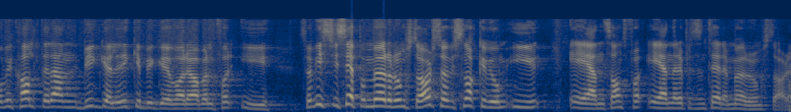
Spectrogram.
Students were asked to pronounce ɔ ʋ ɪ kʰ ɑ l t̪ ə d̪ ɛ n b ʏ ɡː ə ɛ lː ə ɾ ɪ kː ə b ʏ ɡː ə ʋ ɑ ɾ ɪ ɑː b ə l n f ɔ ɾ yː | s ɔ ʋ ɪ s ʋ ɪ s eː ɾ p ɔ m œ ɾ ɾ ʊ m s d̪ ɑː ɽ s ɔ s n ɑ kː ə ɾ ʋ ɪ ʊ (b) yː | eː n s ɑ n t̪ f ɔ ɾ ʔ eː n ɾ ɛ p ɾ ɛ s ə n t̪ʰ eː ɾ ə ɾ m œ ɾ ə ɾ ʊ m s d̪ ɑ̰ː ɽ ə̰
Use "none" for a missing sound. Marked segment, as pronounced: m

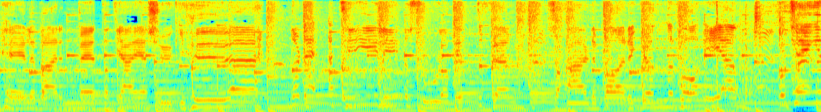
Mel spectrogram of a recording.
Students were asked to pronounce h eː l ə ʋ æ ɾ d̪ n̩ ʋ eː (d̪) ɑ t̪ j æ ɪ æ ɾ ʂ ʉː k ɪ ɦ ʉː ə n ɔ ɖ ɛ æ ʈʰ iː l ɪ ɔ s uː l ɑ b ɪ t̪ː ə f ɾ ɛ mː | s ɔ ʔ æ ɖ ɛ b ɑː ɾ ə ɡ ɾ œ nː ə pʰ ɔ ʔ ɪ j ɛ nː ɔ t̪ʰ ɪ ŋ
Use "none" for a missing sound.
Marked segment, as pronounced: t̪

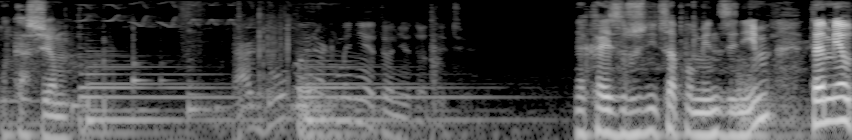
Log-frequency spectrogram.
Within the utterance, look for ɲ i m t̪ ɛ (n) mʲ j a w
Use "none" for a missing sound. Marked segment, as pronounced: n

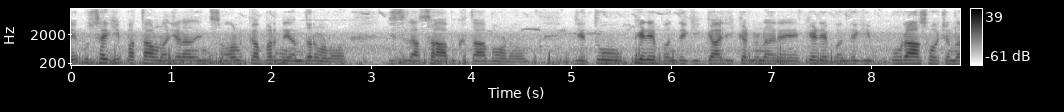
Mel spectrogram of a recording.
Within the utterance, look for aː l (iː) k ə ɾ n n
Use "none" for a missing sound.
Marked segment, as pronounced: iː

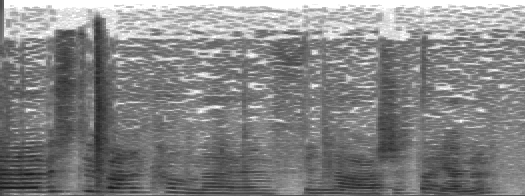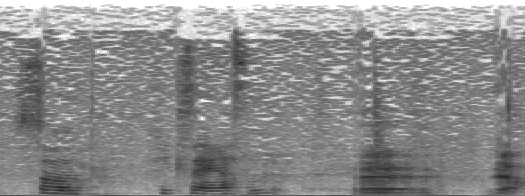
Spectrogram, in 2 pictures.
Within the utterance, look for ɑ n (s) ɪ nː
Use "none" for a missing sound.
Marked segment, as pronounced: f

